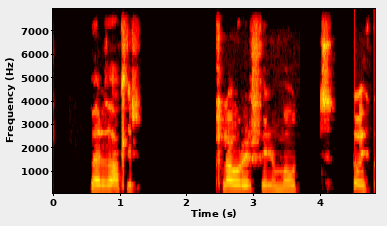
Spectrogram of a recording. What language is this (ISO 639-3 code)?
isl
